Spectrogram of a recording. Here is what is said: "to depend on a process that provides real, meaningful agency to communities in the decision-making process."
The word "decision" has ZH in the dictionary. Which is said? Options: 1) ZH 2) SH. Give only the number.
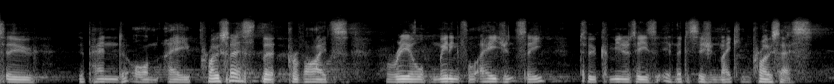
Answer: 1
